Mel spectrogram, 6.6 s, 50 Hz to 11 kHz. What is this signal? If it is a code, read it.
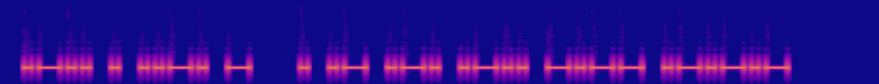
Morse code, heard as a keyed tone, about 22 wpm, 700 Hz. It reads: LEFT EARLY.
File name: practice / 22wpm / Sentences with 3-Word Phrases - 22wpm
